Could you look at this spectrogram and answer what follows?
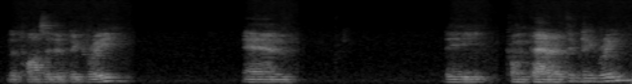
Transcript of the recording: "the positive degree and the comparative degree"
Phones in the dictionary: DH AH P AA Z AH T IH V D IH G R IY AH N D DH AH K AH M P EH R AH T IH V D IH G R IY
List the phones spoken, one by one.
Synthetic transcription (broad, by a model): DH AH P AA Z AH T IH V D IH G R IY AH N DH AH K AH M P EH R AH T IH V D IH G R IY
